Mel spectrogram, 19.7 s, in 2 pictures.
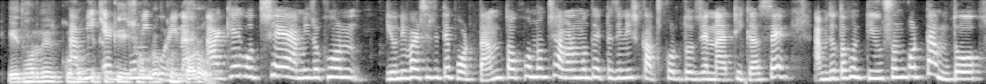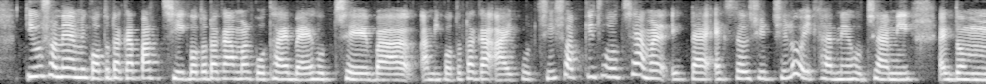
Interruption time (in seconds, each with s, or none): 0.7 s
